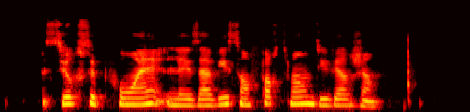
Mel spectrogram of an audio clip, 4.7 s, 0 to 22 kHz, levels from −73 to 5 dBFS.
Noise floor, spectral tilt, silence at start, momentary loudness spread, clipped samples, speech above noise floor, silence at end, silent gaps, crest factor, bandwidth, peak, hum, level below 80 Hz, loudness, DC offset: -66 dBFS; -5 dB/octave; 0.4 s; 13 LU; under 0.1%; 40 dB; 0.9 s; none; 18 dB; 11.5 kHz; -8 dBFS; none; -72 dBFS; -26 LUFS; under 0.1%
